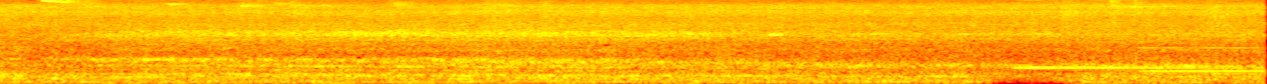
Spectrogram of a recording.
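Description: East Rail Line electric multiple-unit train running alongside the platform: a steady rumble of wheels and running gear. Near the end a faint whine steps down in pitch.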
